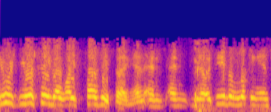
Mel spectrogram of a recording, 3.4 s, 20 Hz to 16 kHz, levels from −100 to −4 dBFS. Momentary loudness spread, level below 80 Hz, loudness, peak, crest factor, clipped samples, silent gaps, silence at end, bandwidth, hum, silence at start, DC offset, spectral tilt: 6 LU; -42 dBFS; -15 LUFS; -2 dBFS; 12 dB; under 0.1%; none; 0.05 s; 5.2 kHz; none; 0 s; under 0.1%; -11 dB/octave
